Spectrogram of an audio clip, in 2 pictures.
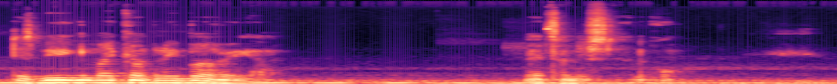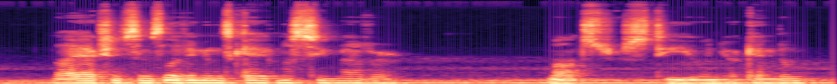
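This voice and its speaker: Clear background noise accompanies a man using a put-on character voice. His pitch is fairly low and his pace moderate. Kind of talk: audio role play. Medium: role play. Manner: soft-spoken, polite.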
